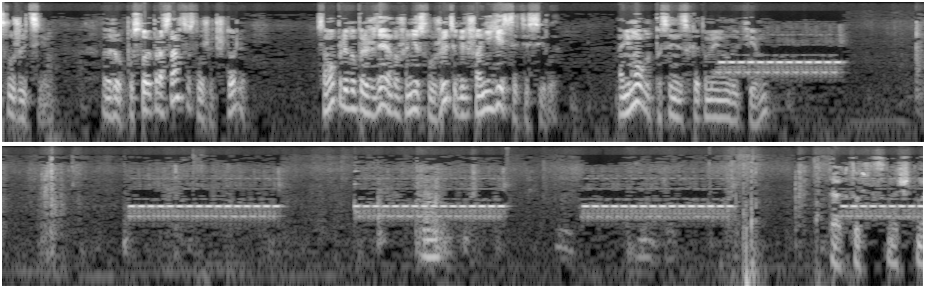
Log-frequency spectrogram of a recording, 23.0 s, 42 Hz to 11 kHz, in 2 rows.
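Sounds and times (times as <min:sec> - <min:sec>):
speech: 0:00.0 - 0:03.3, 0:03.9 - 0:07.1, 0:07.7 - 0:09.7, 0:16.8 - 0:17.1, 0:21.9 - 0:23.0
mobile phone ringing with an electronic trill: 0:08.9 - 0:10.6, 0:13.0 - 0:15.1, 0:15.9 - 0:17.9, 0:18.8 - 0:20.8, 0:21.9 - 0:23.0.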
